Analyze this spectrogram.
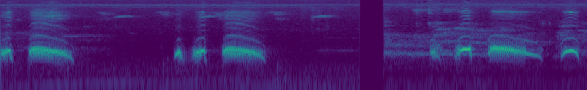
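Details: Decoy dove for trapping, cooing with short clipped hoots followed by longer falling coos; a brief gap, then a brighter, more nasal phrase of similar low notes.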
